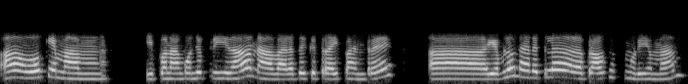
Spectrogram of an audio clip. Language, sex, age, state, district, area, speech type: Tamil, female, 30-45, Tamil Nadu, Kanyakumari, urban, conversation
